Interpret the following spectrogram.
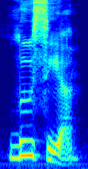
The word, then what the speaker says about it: Lucia: going down right note Lucia is pronounced Lucia Portuguese not Spanish reading Madame or rather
